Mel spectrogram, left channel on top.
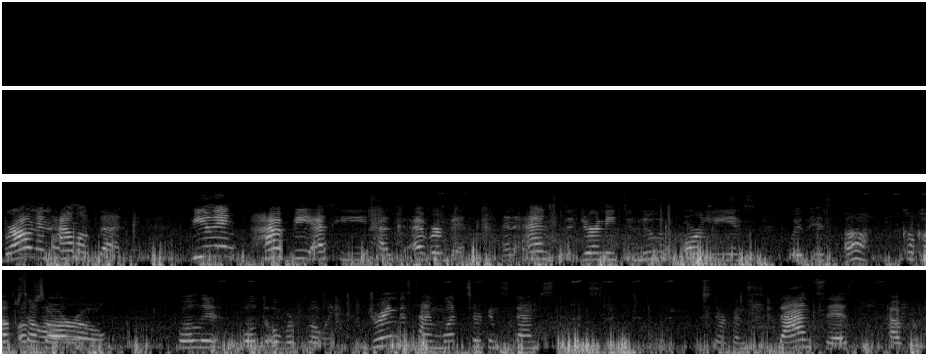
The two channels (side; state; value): left; silent; 55 dB below the other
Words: Brown and Hamilton, feeling happy as he has ever been, and ends the journey to New Orleans with his cup of sorrow, full to overflowing. During this time, what circumstances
